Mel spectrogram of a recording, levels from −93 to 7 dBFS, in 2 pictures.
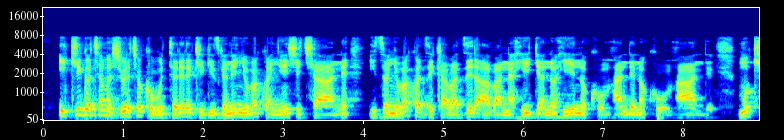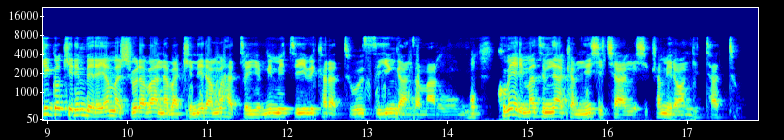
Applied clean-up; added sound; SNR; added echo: neural mask model Resemble Enhance denoiser.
